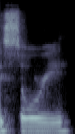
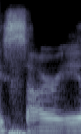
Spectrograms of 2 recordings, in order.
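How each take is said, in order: First: Sorry with a rounded "sore" vowel, sorry as /sɔɹi/; Canadian sorry. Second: Sorry with an American "sah" vowel, sorry as /sɑɹi/. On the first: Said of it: "We say sorry". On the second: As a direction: say sorry the American way, open "ah" sound. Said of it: "like, with an A". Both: Shown as a demonstration.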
